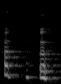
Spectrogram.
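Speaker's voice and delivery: light amused laugh; girl's laugh. Acted. Girl laughs at the pixie's blanket mistake. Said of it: "Millicent Mary laughed".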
